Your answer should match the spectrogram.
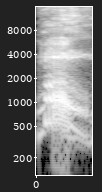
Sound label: headbang; emotes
